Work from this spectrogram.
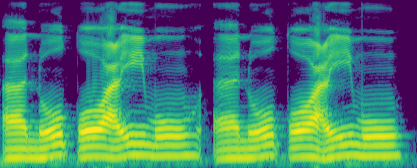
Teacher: ta-nya berharokat sukun, maka ini kita baca dengan bacaan qalqalah, ta-nya memantul, tapi jangan sampai qalqalahnya dengan qalqalah saktah, misalnya anut.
